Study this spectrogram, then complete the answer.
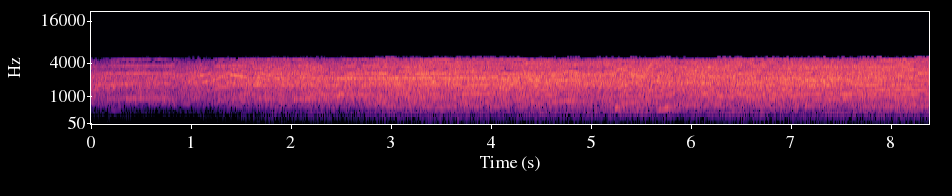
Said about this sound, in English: He's throwing rice. We'll let you listen to this crowd once more. Come on downtown.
